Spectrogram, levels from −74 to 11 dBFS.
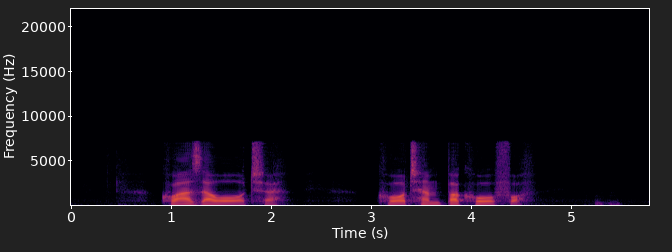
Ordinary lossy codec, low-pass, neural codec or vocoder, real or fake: MP3, 64 kbps; 7.2 kHz; codec, 16 kHz, 0.2 kbps, FocalCodec; fake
